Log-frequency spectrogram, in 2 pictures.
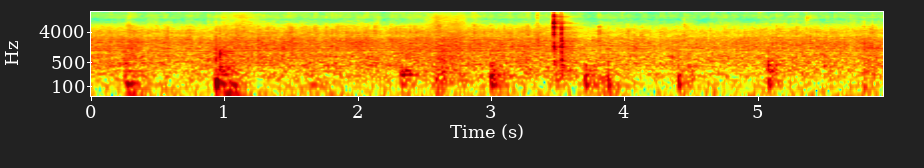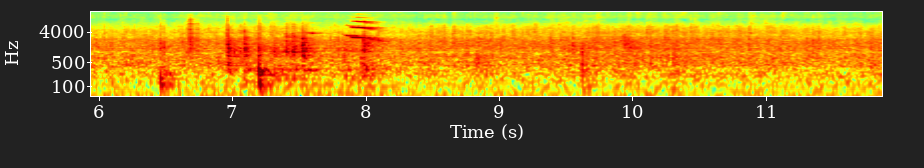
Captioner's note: footsteps ascend stairs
